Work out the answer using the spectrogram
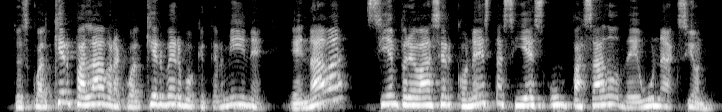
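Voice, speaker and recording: At a board, a male Spanish teacher explains verb endings with patience and plenty of repetition, slowly drawing out example words for learners. His voice is high-pitched with a darkish tone.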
